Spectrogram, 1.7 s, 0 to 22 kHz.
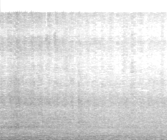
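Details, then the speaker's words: Three-month-old Hero Xoom 125 scooter that wouldn't start, other garage blamed sensor/ECM; battery charged and checked, now starts; steady, even engine note with no knocks, misses or rattles; normal running. "ಗಾಡಿ start ಆಗಿದೆ ಅಂತ ನೋಡಿ ಇದು ಜೂಮ zoom extra"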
